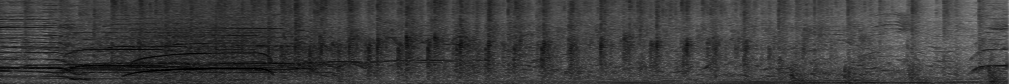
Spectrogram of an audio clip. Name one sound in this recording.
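A crowd claps in a steady rhythm in a room that echoes.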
